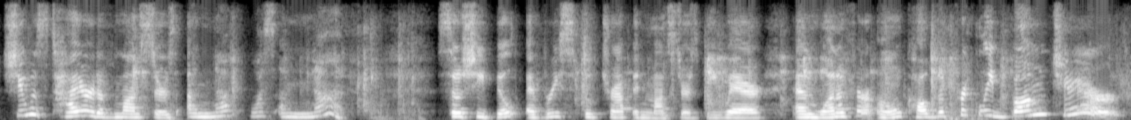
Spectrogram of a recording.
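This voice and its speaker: A woman reading a picture book aloud to young children as a storytime host, in an expressive sing-song delivery. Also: on the high side, takes it slowly, a little hiss or hum, poor audio.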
